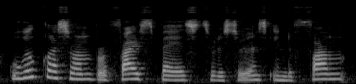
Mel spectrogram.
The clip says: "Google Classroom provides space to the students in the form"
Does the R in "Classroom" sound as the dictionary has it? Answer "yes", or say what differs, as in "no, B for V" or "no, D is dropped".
no, R is dropped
